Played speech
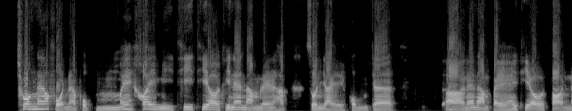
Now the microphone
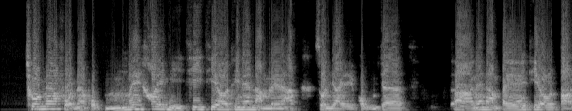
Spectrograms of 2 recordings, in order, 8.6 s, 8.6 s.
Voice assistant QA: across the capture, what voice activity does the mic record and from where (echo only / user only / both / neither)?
echo only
